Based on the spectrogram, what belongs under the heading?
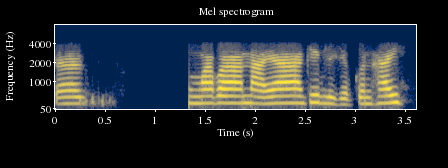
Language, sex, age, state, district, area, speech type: Bodo, female, 45-60, Assam, Kokrajhar, rural, conversation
